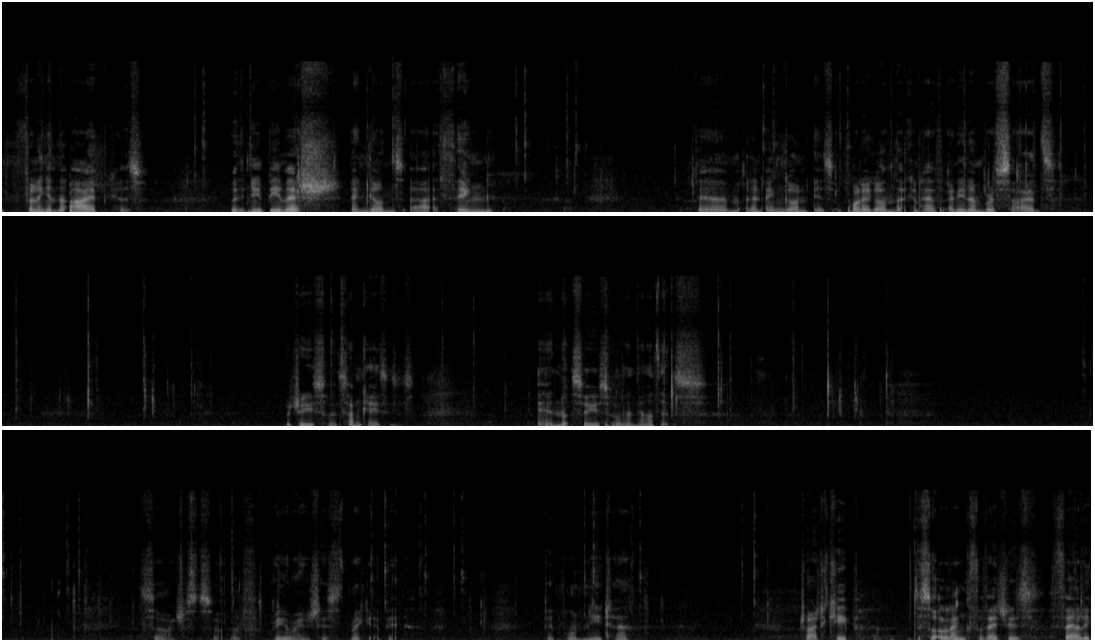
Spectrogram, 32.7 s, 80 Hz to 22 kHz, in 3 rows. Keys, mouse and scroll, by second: 0.3 right click, 1.4 e, 2.0 click, 2.4 right click, 3.0 e, 5.1 click, 5.5 right click, 6.0 e, 7.6 click, 8.4 right click, 8.9 middle click, 9.9 shift+middle click, 10.3 middle click, 10.9 middle click, 11.1-11.8 scroll up 1, 11.8 middle click, 11.8 scroll up 1, 12.9 g, 14.6 click, 14.6-15.2 scroll down 3, 15.3 middle click, 16.7-17.1 scroll up 1, 17.3 shift+middle click, 17.7-18.0 scroll up 1, 18.0 shift+middle click, 19.8 g, 21.8 click, 22.4 right click, 24.6 g, 25.6 click, 25.9 right click, 26.4 right click, 26.6 g, 27.8 click, 28.1 right click, 28.4 g, 29.3 click, 31.0 middle click.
